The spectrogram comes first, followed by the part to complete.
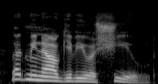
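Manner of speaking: usual speaking voice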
